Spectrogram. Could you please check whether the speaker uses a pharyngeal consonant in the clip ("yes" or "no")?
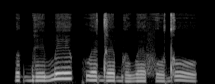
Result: no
